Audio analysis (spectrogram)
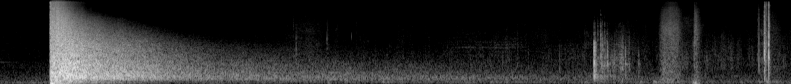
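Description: A single loud, close rifle shot fired while zeroing the sight, with a long echo fading over several seconds, followed by a few faint clicks and knocks.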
